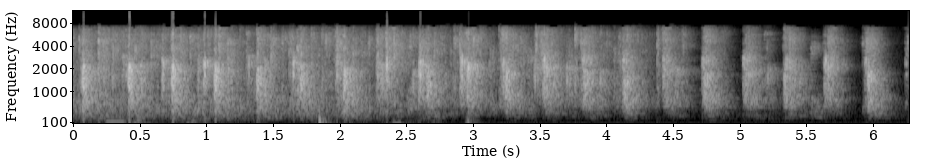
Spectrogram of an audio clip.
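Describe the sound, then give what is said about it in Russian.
A crowd applauds steadily in a rhythmic beat as the first Advent candle, the candle of prophecy or hope, is lit, the loud clapping gradually thinning into fewer, more separate claps toward the end. No one speaks. “Я думаю, здесь должны быть бурные аплодисменты.”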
